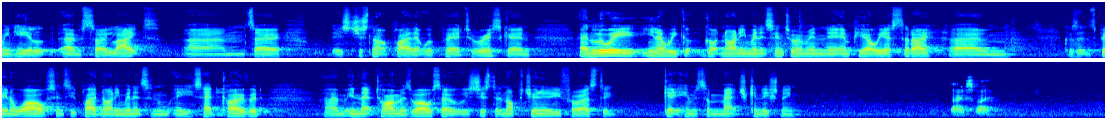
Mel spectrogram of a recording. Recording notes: Post-Match Press Conference | Adelaide United v Perth Glory.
